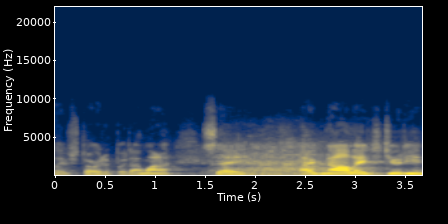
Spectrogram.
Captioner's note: laughter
